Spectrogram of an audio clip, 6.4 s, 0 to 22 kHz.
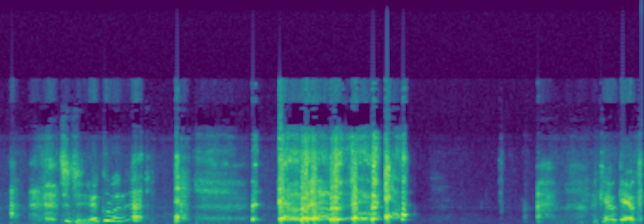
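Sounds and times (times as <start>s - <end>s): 
speech: 0.7s - 1.7s, 6.0s - 6.4s
person with a sore throat coughing: 2.6s - 4.2s
person with a sore throat clearing their throat: 2.8s - 4.2s.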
